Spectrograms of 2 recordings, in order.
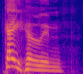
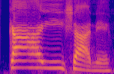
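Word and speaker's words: Cahillane: Voy a hablar de Steven Cahillan. así se pronuncia. Se escribe Kailane, pero se pronuncia Cahillan.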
